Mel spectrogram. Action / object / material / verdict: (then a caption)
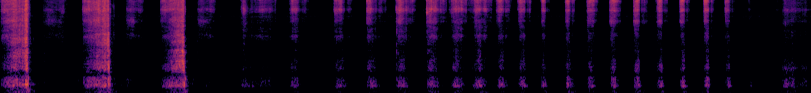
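scrape / dry fish food pellets in a plastic jar / fish pellets / none. A black brush handle is pushed and stirred through brown fish food pellets in a small open clear plastic jar. Three loud, bright rattling crunches come first, followed by a steady run of softer, quick rustling scrapes of the pellets shifting against each other and the jar.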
